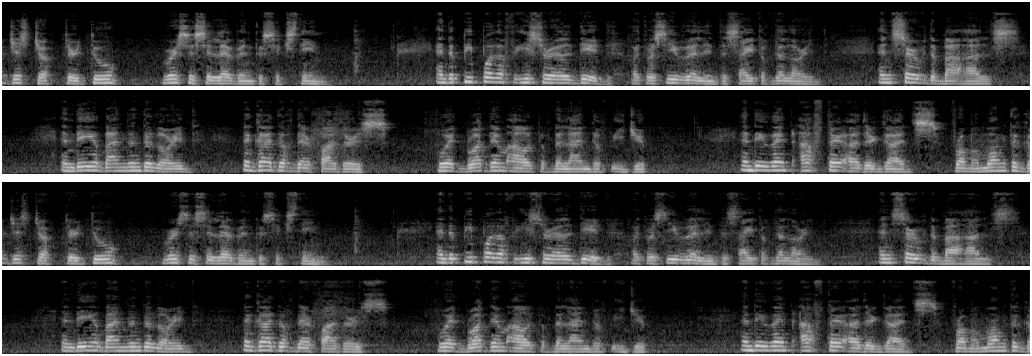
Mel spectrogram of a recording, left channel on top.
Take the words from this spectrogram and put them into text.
chapter 2, verses 11 to 16. And the people of Israel did what was evil in the sight of the Lord, and served the Baals. And they abandoned the Lord, the God of their fathers, who had brought them out of the land of Egypt. And they went after other gods from among the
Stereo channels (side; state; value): both; normal; correlation 0.67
